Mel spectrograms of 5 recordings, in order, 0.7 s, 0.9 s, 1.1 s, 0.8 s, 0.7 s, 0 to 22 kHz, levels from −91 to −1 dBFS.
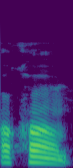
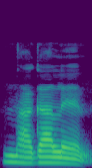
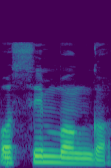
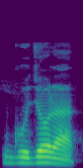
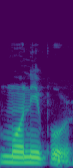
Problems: background sounds at intervals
